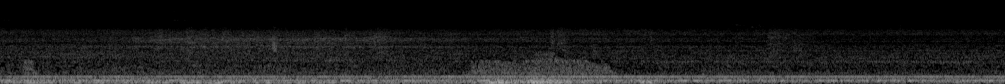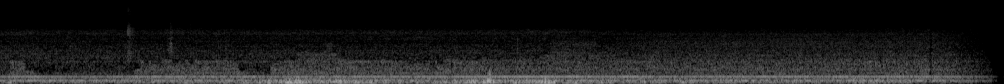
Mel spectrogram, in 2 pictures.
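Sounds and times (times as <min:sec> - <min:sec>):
train mechanical hum: 0:00.0 - 0:20.0
rushing noise: 0:11.4 - 0:19.0.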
